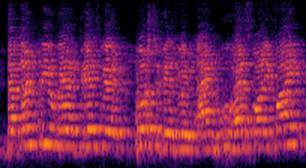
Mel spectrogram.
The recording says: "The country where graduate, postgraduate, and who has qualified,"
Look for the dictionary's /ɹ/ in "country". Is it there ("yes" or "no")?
yes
